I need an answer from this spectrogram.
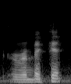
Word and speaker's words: RBC: yeah um or like RBC the Royal Bank of Canada I pronounce it reaba yeah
